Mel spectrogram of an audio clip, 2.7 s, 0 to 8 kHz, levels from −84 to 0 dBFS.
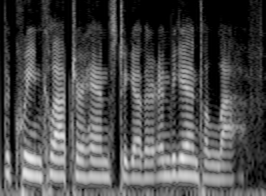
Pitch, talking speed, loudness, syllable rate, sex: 195 Hz, 225 wpm, -17 LUFS, 5.3 syllables/s, female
